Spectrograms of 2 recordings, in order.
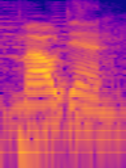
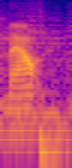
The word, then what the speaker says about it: mountain: wrong fans have noticed he says maen and not Mountain a bit Petty but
